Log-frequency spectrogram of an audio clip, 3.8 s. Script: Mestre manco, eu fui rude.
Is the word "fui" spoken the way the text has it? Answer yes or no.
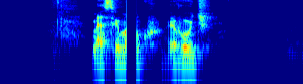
no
